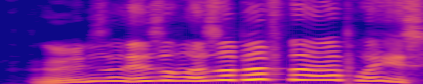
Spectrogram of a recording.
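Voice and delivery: put-on very high, slow, squeaky teenager voice. Recalling calling someone's home before mobiles, squeaky teen voice. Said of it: "in your squeaky teen voice".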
